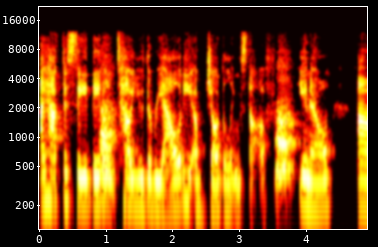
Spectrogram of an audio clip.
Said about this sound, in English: I do apologize for my dog in the background. My dog just wants to talk. I think he thinks he's being interviewed, I don't know.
